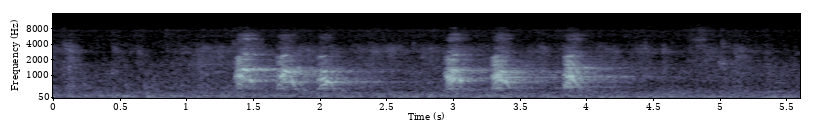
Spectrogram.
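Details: A dog barks in two clustered runs of three quick, sharp barks, filmed 2/6/2024 at 6:02 pm, over a constant low hum.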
